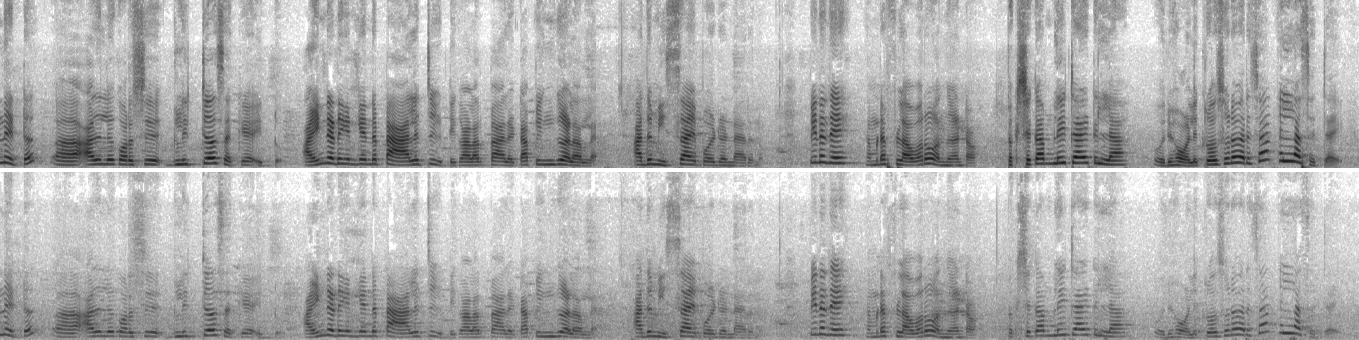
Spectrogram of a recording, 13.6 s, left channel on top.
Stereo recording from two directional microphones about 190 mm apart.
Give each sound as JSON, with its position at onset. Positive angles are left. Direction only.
{"t": 0.0, "sound": "a woman's voice", "side_deg": 30}
{"t": 10.2, "sound": "speech", "side_deg": 40}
